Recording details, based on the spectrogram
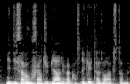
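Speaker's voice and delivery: ordinary delivery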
